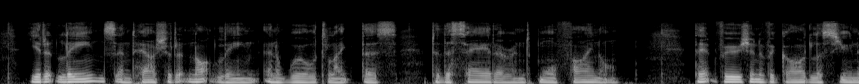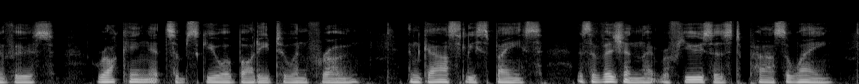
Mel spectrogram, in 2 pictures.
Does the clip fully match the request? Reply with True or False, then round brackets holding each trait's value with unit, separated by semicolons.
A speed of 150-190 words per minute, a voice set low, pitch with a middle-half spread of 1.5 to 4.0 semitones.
True (155 wpm; 100 Hz; 2.7 semitones)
